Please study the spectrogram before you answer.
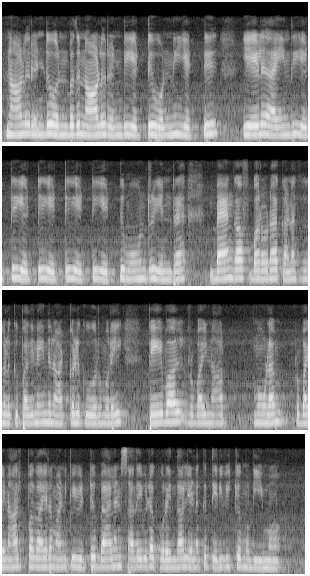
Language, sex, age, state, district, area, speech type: Tamil, female, 30-45, Tamil Nadu, Thoothukudi, rural, read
